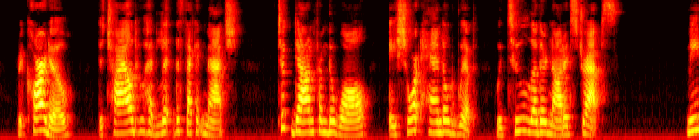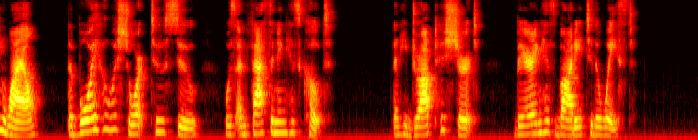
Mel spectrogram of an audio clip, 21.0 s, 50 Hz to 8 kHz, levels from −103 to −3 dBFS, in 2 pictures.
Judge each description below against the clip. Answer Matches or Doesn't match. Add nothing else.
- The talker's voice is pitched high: Matches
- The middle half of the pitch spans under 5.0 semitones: Doesn't match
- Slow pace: Matches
